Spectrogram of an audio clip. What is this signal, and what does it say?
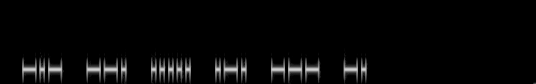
Morse code, heard as a keyed tone, about 28 wpm, spaced as for 20 wpm, 700 Hz. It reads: KG5RON
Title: USA Call Signs - 6 Characters - 2x Character Spacing - 28wpm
